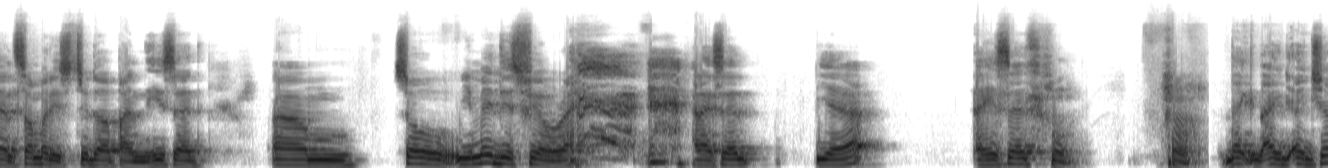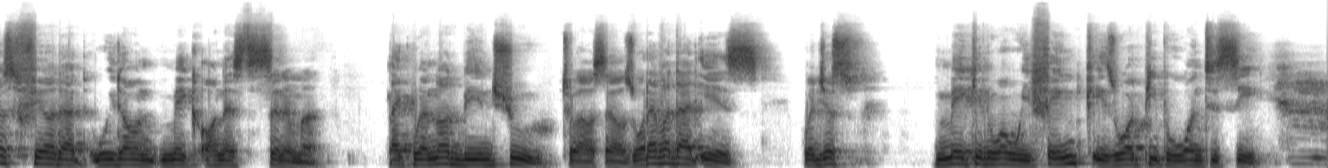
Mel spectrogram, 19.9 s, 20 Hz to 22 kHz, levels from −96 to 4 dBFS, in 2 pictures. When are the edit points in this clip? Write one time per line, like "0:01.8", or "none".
0:09.1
